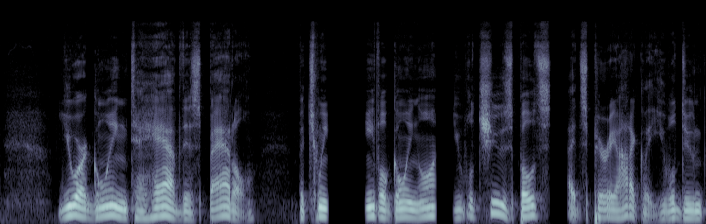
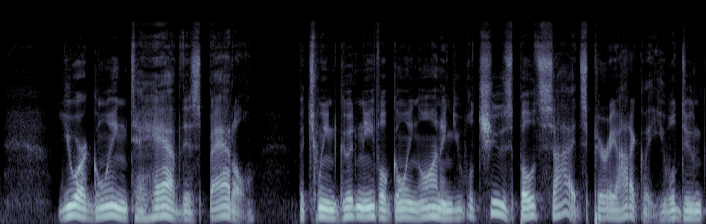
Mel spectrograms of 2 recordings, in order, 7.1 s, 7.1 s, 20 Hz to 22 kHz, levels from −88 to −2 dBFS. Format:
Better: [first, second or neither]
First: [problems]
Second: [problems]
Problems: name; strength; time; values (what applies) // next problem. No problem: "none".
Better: second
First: audio cutting out; at 3.5 s, at 4.5 s and at 5.5 s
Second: none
